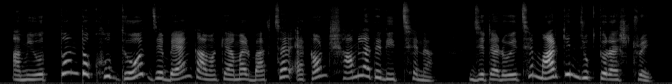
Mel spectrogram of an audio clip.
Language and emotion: Bengali, angry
